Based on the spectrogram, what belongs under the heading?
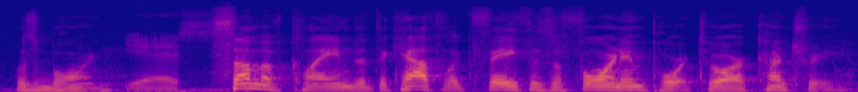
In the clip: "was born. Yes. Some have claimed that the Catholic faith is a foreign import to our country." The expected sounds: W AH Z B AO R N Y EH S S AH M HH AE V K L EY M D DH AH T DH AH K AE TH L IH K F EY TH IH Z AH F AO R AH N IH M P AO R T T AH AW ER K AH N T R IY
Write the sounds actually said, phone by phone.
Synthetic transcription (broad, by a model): W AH Z B AO R N Y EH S S AH M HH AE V K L EY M DH AH T DH AH K AE TH L IH K F EY TH IH Z AH F AO R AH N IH M P AO R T T AH AW ER K AH N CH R IY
